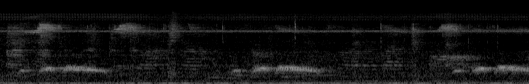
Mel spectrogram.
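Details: Caged three-year-old decoy spotted dove from northern Vietnam gives three low, mellow cooing phrases, each a short note then a longer rolling coo, about every two seconds, over a steady high insect-like whine and faint high chirps.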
